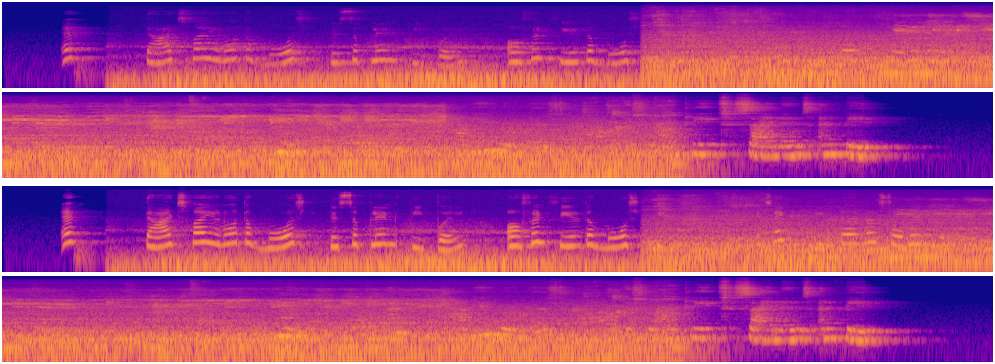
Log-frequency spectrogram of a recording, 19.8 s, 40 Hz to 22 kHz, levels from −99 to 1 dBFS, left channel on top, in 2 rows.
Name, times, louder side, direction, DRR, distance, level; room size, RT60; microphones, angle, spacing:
sound 1, 1.0-15.9, equal, 45° right, 1.1 m, -35 dB
voice 1, 1.4-3.0 3.3-4.6 5.0-6.8 7.7-7.8 8.1-9.7, right 6 dB, 90° right, 14 dB, 0.3 m, -35 dB
sound 2, 6.4-16.7, left 1 dB, 20° left, 0.8 m, -29 dB
sound 3, 8.9-14.4, left 6 dB, 50° left, 0.5 m, -37 dB
voice 2, 12.6-13.0 13.5-18.5, equal, 5° right, -9 dB, 2.2 m, -34 dB
8.4 x 3.5 x 4.2 m, 0.98 s
head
